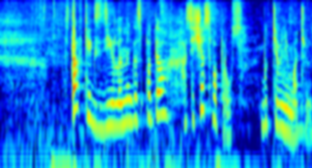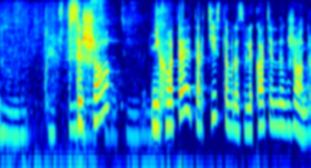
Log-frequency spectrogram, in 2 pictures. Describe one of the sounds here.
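A middle-aged woman reads aloud clearly, close by.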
